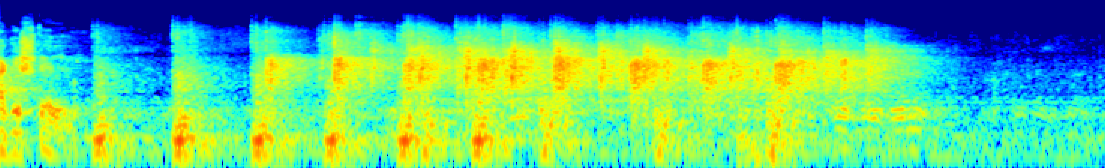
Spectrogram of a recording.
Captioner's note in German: Beifall bei der SPD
